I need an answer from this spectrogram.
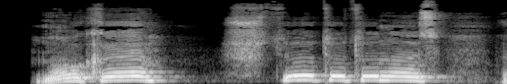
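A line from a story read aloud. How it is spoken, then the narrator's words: Bewildered. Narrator (Russian): растерянно произнес Джо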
